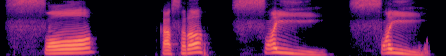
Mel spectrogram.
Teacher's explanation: Ketika kasroh tetap jaga ketebalannya.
